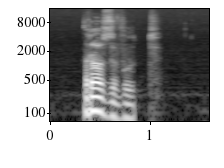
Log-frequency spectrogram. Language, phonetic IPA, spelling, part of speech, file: Polish, [ˈrɔzvut], rozwód, noun, Pl-rozwód.ogg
